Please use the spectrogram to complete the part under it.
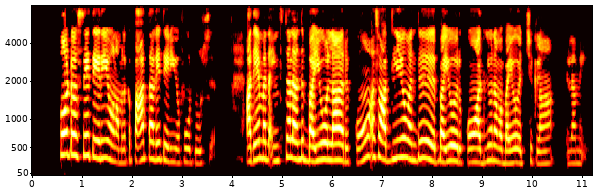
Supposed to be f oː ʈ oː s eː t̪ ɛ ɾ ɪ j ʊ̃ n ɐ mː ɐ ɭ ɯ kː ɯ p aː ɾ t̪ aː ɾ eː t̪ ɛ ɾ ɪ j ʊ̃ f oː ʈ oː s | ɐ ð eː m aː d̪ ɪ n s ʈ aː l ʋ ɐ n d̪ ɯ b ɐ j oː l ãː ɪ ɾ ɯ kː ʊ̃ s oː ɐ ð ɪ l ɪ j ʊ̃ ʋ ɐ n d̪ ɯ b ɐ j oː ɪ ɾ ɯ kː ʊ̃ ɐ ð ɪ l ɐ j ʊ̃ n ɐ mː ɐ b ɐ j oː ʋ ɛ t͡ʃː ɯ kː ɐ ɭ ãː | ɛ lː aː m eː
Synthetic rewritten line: f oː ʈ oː s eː t̪ ɛ ɾ ɪ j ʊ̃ n ɐ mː ɐ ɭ ɯ kː ɯ p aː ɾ t̪ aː l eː t̪ ɛ ɾ ɪ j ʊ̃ f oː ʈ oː s | ɐ ð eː m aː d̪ ɪ n s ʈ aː l ʋ ɐ n d̪ ɯ b ɐ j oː l ãː ɪ ɾ ɯ kː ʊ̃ s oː ɐ ð ɪ l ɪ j ʊ̃ ʋ ɐ n d̪ ɯ b ɐ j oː ɪ ɾ ɯ kː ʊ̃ ɐ ð ɪ l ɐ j ʊ̃ n ɐ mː ɐ b ɐ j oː ʋ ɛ t͡ʃː ɯ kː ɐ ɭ ãː | ɛ lː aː m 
